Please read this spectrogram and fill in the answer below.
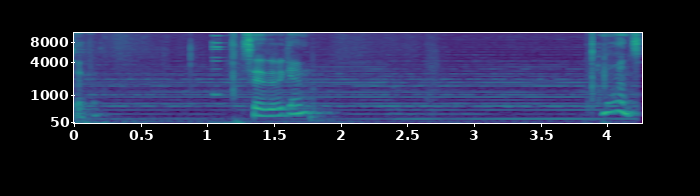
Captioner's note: camera beeps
